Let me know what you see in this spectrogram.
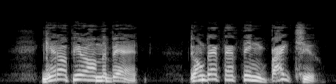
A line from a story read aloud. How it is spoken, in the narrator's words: the woman screamed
